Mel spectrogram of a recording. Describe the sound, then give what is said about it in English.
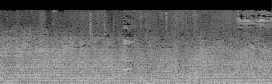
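A plane flies low on approach into LaGuardia, a loud, steady low roar with a whining edge that fills the whole stretch while voices talk over it. “right now we have a plane coming into LaGuardia. We're going by Central, it's noisy.”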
